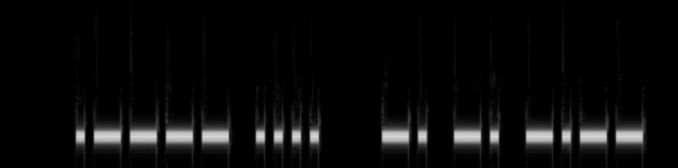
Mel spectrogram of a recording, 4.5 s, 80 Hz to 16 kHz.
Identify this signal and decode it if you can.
Morse code, heard as a keyed tone, about 20 wpm, 700 Hz. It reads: 1H NNY
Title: Winter Field Day Exchanges 20wpm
